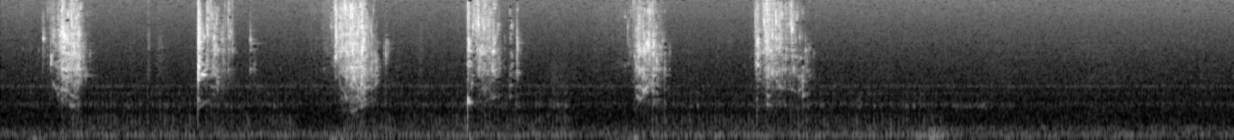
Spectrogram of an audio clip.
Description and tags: Liquid in a Can
This is the sound of liquid moving around an aerosol can.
